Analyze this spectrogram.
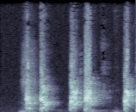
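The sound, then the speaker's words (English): Dog barking in three quick pairs, six sharp, loud barks with short pauses between each pair and no other sounds around them. “what's that dog doing?”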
